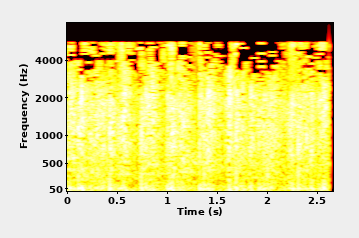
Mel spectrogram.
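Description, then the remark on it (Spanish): An audience at a church service applauds the Lord, many hands clapping together in a dense, continuous wash of sound for a few seconds, with no clear voices over it. “Dale un aplauso al Señor, porque estás edificado sobre buenos cimientos.”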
